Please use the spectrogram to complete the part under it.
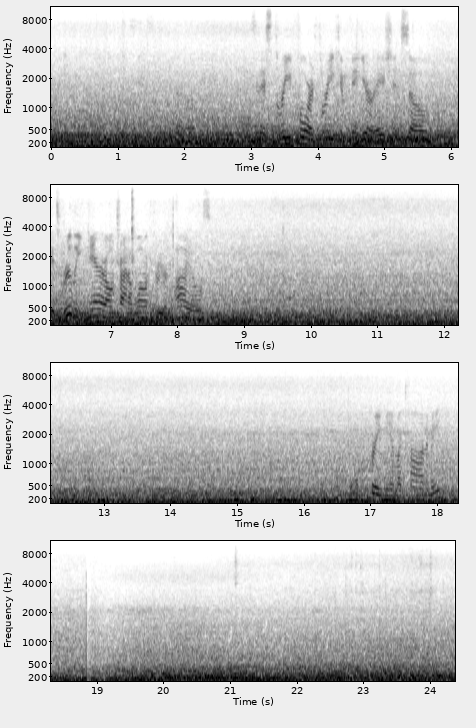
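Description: A plane's engines roar steadily throughout the cabin in flight.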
